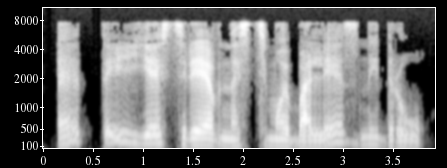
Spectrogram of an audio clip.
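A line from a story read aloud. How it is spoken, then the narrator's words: Imitated voice, hoarse laugh. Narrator (Russian): сказал он себе голосом и хрипло рассмеялся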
